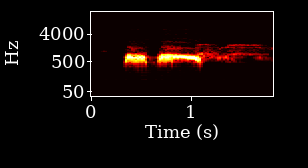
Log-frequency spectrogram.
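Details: Spotted dove decoy cooing meant to stir wild doves: one low phrase, a short burred note followed by a longer steady coo that dips at its end, trailing into soft fading murmurs.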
